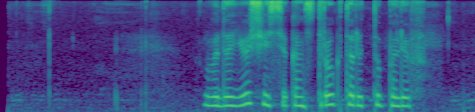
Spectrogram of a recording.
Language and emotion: Russian, neutral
